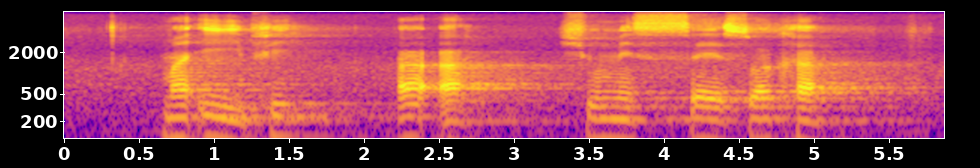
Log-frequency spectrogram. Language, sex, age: Venda, male, 27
